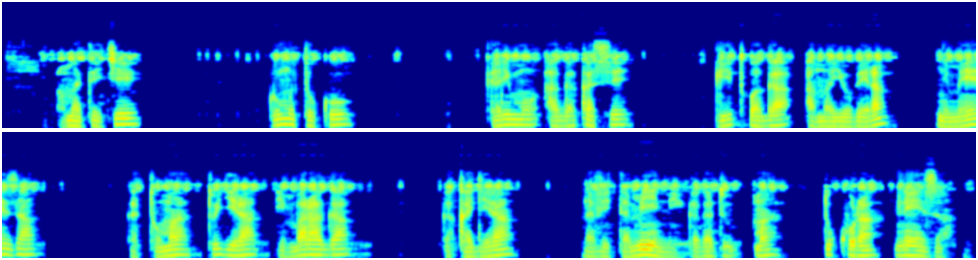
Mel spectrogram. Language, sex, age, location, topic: Kinyarwanda, male, 36-49, Musanze, agriculture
